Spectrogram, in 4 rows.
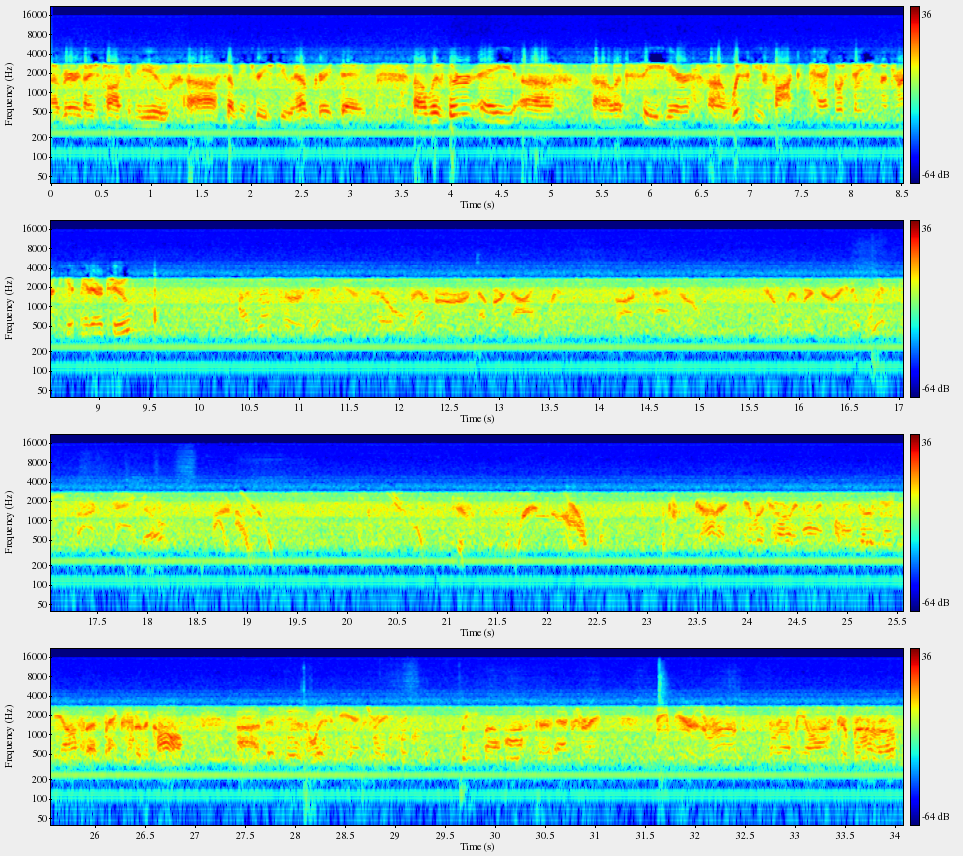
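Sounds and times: garbled radio voices: 0.0 - 34.0
radio band noise hiss: 0.0 - 34.0.

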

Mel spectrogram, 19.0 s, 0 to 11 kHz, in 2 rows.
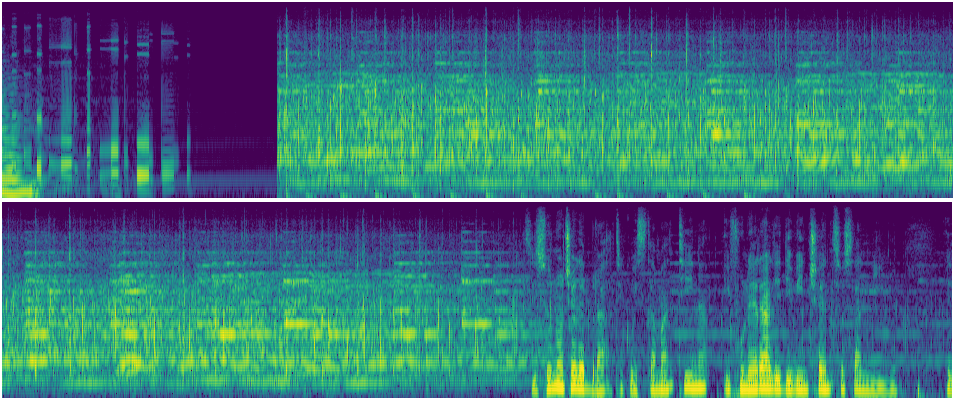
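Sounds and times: crowd applauding: 2.8 - 16.0.

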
